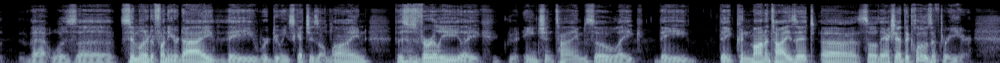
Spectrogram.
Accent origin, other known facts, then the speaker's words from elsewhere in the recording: Dominican Republic; moved away as an adult; now in Los Angeles, United States; I'm from the Dominican Republic and wanted to be a director, so moved to LA to go to film school, LA Film School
